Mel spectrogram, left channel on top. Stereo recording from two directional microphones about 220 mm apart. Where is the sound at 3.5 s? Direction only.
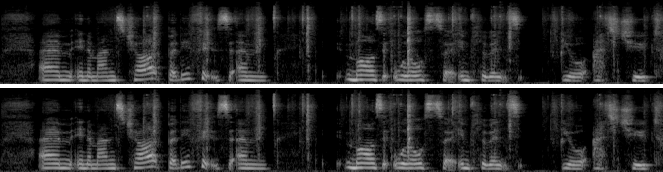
25° right (ahead or behind).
